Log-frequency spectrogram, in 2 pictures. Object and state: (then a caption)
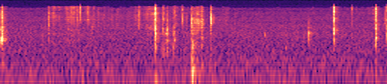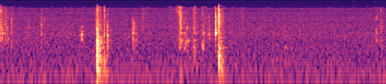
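Glycerin soap being carved. A metal box-cutter blade slices curls off a solid amber, translucent gold glitter glycerin soap held in a hand with long dark nails. Short, crisp, bright clicks and scrapes come in scattered bursts over quiet background hiss, each dying away almost instantly as thin curls are shaved from the bar.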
